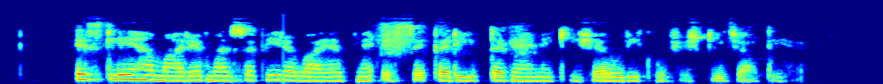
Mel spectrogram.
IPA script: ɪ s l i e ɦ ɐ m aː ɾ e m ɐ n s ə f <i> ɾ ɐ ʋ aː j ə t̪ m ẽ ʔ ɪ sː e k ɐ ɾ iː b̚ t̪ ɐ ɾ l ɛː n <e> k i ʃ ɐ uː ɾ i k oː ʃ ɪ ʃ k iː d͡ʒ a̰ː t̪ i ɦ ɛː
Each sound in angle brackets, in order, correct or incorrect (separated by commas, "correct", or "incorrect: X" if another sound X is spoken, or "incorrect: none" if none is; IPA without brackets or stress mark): correct, correct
